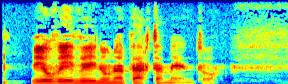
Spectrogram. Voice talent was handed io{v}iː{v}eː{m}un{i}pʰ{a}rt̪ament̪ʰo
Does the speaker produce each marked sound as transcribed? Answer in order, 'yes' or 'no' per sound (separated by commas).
yes, yes, no, no, yes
